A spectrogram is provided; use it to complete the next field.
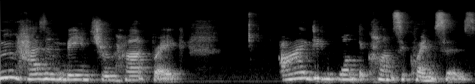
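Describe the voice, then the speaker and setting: At a very slow pace, a woman with an Australian accent speaks at a fairly high pitch, with fairly even intonation and very even loudness. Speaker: author and coach. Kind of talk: motivational talk.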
